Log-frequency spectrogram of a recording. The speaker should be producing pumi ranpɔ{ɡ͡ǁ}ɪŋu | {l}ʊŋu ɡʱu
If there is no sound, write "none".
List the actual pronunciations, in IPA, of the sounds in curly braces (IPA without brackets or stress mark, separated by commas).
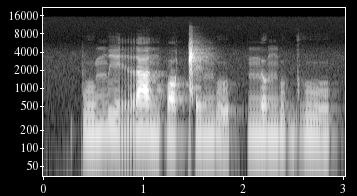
ǁ, n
